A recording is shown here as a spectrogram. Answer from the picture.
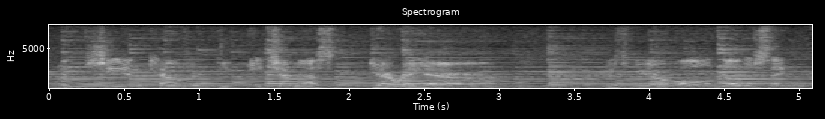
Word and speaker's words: Guerriere: she encountered the HMS Guerriere, which we are all noticing rhymes with the word derriere, which in fact was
